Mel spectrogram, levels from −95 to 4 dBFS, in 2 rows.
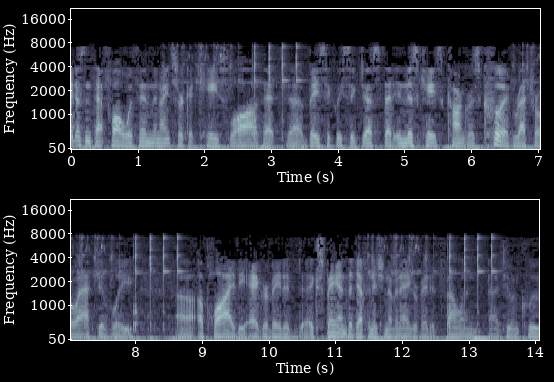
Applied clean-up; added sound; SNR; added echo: none; Cutlery, silverware / Dishes, pots, and pans; 8 dB; none.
